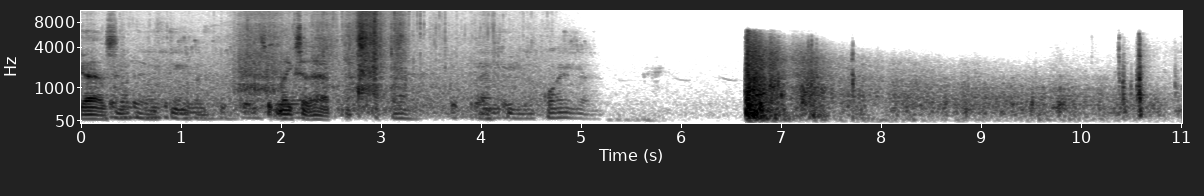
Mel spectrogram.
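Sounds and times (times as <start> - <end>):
faint steady hiss: 0.0 - 5.2
rifle shot: 6.6 - 11.0.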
